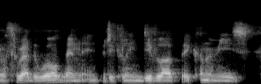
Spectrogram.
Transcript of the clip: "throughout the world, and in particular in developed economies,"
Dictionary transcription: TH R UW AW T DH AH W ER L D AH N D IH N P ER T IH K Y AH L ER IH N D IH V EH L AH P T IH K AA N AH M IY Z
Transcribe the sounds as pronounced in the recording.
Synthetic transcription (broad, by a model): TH R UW AW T DH AH W ER L D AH N IH N P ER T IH K Y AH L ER IH N D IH V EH L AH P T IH K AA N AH M IY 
